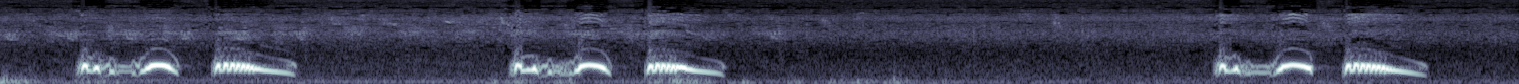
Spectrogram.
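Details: Spotted dove call used to lure birds for trapping: three phrases, each a quick wavering double note followed by a longer falling coo, spaced about two to three seconds apart.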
